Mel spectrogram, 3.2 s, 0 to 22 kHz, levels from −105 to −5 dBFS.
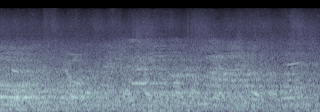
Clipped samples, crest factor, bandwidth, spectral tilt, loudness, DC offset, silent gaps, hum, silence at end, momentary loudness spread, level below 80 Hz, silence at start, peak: under 0.1%; 16 dB; 16 kHz; -5 dB/octave; -33 LUFS; under 0.1%; none; none; 0 s; 4 LU; -50 dBFS; 0 s; -16 dBFS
